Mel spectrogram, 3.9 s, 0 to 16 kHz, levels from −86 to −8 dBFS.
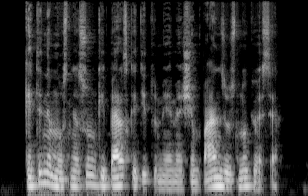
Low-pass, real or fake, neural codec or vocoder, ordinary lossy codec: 14.4 kHz; real; none; Opus, 32 kbps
